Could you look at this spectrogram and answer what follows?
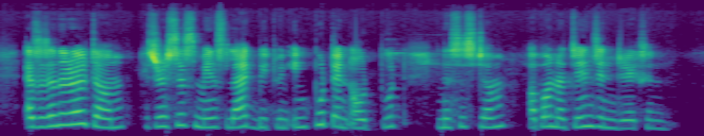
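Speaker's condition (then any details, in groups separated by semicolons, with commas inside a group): No condition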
